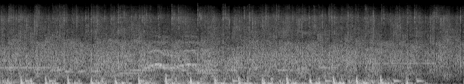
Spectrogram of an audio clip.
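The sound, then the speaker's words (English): A crowd applauds steadily, many hands clapping in a dense, continuous patter that stays loud and even for several seconds without pause. “who deserves a full round of applause.”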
